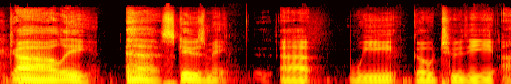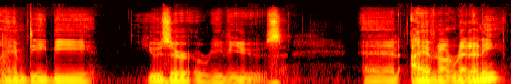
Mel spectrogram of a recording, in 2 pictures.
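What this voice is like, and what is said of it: Hoarse, strained voice. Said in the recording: “I was trying to clear my throat because I'm losing my voice again.”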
